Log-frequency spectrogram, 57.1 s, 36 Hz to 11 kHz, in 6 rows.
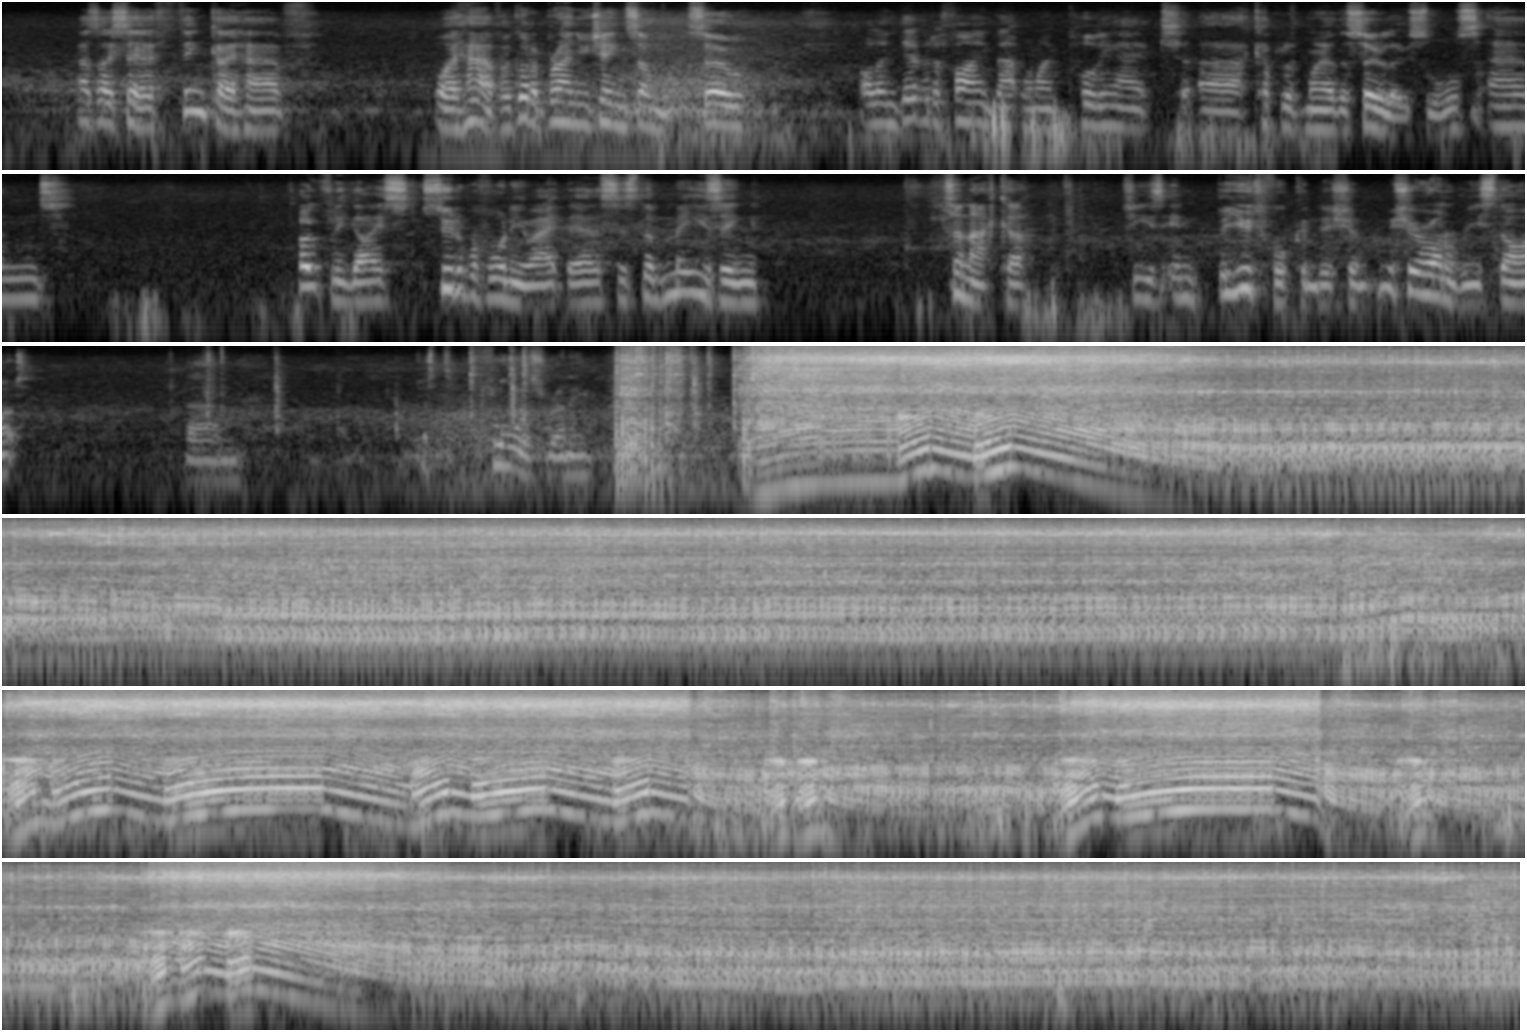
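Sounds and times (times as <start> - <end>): chainsaw idling and revving: 21.6 - 57.0.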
